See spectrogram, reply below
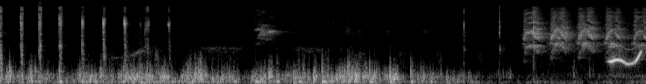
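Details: An Indian parrot imitating water-drop sounds gives a run of quick clicking, drip-like notes, then harsh squawks and a wavering whistle, over low rustling background noise.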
